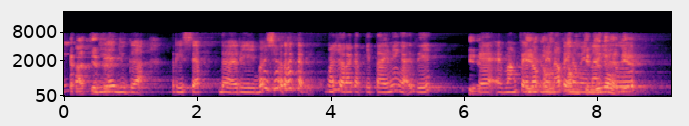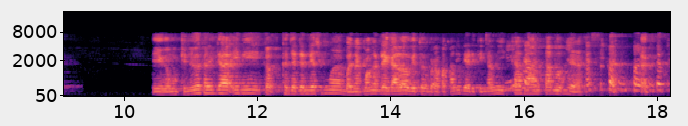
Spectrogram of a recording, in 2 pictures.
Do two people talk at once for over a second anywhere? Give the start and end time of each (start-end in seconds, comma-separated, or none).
6.9-8.3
